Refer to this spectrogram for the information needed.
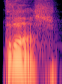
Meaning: alternative form of треш (trɛš)
- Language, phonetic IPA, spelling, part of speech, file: Russian, [trɛʂ], трэш, noun, Ru-трэш.ogg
